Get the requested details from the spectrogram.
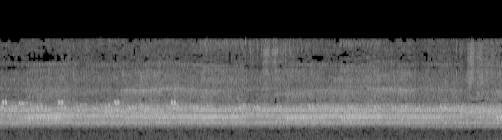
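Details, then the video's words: Summer night in the forest, with many crickets chirping together as an unbroken shrill trilling wall, a few brighter repeated chirps riding on top, nothing else audible. "Live Crickets Natural Sound"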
